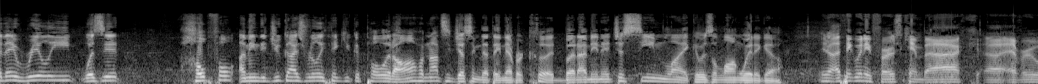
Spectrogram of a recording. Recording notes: Live Interviews from the ISSCR Conference in Sweden 2015. Our broadcast live from the ISSCR 2015 International Conference from Stockholm, Sweden. On the show, we randomly pull attendees aside.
